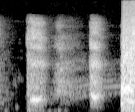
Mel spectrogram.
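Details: Several building, gasping inhalations lead into one loud, explosive sneeze, the first of a bout of repeated sneezing.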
